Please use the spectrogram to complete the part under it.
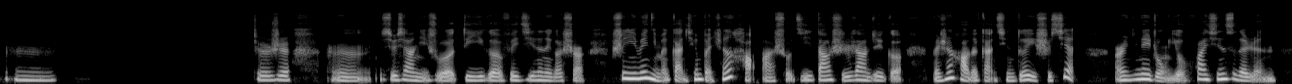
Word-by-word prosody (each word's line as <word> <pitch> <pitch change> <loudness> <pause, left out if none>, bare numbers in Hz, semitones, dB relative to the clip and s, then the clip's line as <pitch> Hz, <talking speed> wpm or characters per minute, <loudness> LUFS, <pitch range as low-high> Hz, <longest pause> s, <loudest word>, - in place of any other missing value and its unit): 嗯。 195 -2 -2 2.0
就 195 -1 -1
是 200 -1 0 0.4
嗯， 170 -2 -3
就 205 - 0
像 200 -3 0
你 165 - -3
说 190 - +1
第 190 -1 -2
一 190 - 0
个 180 - +1
飞 190 +1 -1
机 195 +1 -3
的 195 - +1
那 180 -1 0
个 170 +1 -4
事 - - -3
儿， - - -4 0.2
是 275 - +2
因 265 0 +8
为 285 - +7
你 265 -4 +7
们 - - -2
感 210 - 0
情 235 - +3
本 - - 0
身 285 +7 +3
好 355 - -2
啊， - - -2
手 - - -4
机 200 - -3
当 200 +1 +1
时 185 - -2
让 200 -2 +1
这 185 - -1
个 - - -3 0.3
本 - - -1
身 285 +8 +4
好 - - +2
的 - - -1
感 - - -2
情 175 - -4
得 200 - +1
以 205 - +2
实 180 - -4
现。 320 - -1 0.4
而 195 - +2
那 235 +3 +5
种 170 -6 -2
有 - - 0
坏 240 -1 +1
心 240 +2 +4
思 250 -2 -2
的 185 - +2
人， 90 +1 -3
200 Hz, 255 characters per minute, -22 LUFS, 185-230 Hz, 2.0 s, 因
